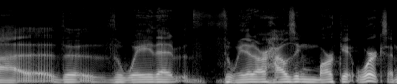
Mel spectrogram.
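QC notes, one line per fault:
No faults were found in this recording.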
